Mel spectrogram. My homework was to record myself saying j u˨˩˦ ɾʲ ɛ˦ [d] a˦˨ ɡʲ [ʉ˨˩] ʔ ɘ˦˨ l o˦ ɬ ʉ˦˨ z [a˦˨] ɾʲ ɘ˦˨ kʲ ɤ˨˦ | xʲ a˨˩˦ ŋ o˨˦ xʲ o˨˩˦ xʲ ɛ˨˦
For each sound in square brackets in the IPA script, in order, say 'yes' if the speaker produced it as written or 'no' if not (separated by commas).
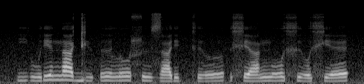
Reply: no, yes, no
